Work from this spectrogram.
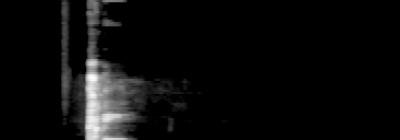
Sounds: Throat clearing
